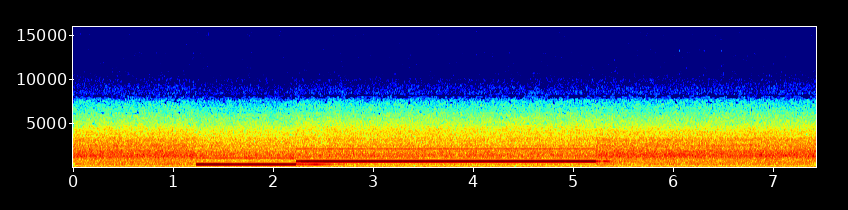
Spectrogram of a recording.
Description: Two-tone page, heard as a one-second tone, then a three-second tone, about 360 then 710 Hz, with radio hiss, room echo and street noise.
